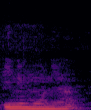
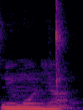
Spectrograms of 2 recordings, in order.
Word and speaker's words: pneumonia: P is silent, you don't call it as pneumonia, it's pneumonia.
